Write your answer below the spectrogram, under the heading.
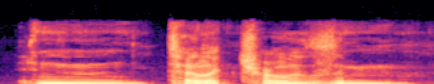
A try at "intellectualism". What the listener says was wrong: Good, good.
